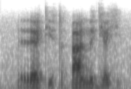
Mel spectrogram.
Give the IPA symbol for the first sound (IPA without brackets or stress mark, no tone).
r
